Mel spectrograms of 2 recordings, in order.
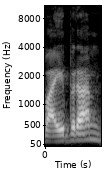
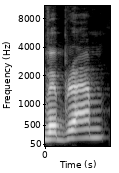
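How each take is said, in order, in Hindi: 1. पहला स्वर लंबा है, 'bite' जैसा। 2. पहला स्वर छोटा है, 'bit' जैसा। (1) "जैसे भी आप इसको प्रोनाउंस करते हैं" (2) "जैसे भी आप इसको प्रोनाउंस करते हैं"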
